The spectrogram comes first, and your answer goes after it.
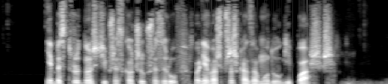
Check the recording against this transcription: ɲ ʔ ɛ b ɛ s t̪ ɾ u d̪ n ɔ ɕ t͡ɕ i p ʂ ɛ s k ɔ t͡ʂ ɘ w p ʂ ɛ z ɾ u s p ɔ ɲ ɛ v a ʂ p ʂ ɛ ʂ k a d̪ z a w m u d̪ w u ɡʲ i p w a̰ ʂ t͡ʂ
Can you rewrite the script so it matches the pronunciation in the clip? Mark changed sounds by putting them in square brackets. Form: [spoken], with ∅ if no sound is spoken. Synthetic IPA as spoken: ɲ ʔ ɛ b ɛ s t̪ ɾ u d̪ n ɔ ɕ t͡ɕ i p ʂ ɛ s k ɔ t͡ʂ ɘ w p ʂ ɛ z ɾ u [f] p ɔ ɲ ɛ v a ʂ p ʂ ɛ ʂ k a d̪ z a w m u d̪ w u ɡʲ i p w a̰ ʂ t͡ʂ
